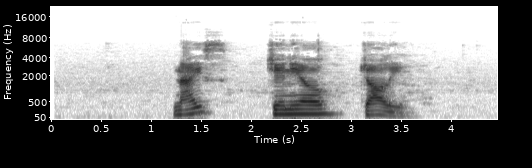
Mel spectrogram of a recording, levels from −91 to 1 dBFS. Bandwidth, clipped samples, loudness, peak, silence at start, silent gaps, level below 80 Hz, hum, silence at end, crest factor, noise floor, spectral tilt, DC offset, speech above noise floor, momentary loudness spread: 7.4 kHz; under 0.1%; -16 LUFS; 0 dBFS; 1.2 s; none; -54 dBFS; none; 0.95 s; 20 dB; -62 dBFS; -5 dB/octave; under 0.1%; 46 dB; 18 LU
